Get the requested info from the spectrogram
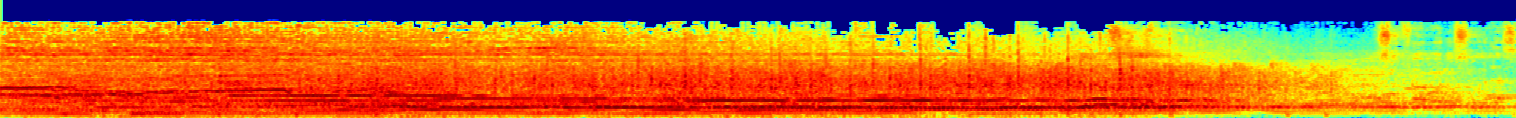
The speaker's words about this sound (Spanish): Vamos iglesia, fuerte el aplauso al Señor. Fuerte el aplauso al Rey de Reyes. Creo que lo pueden hacer mejor al Rey de Reyes.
